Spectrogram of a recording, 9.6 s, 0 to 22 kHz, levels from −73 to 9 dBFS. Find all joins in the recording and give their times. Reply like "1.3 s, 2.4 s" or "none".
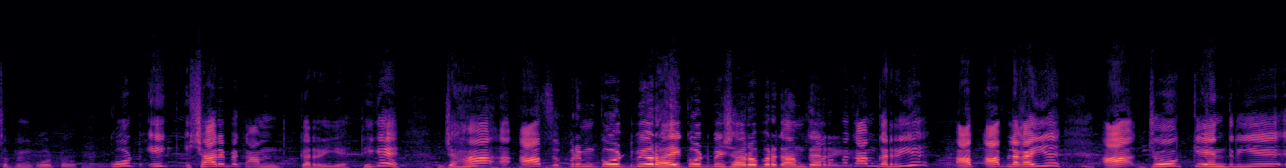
none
